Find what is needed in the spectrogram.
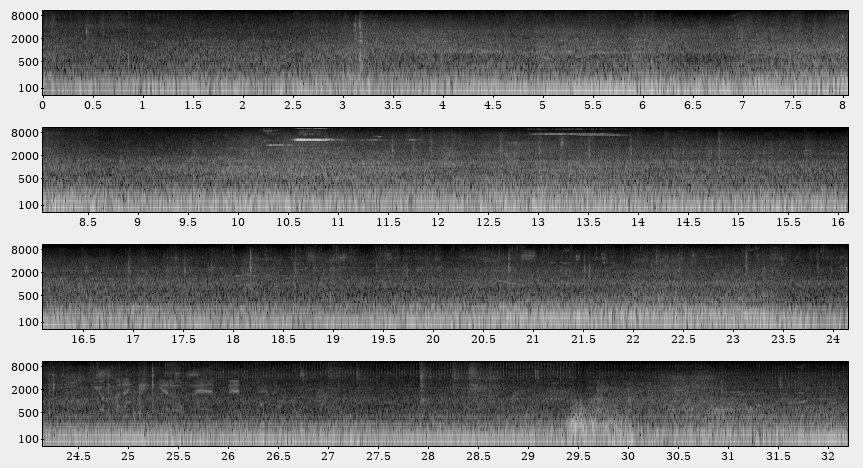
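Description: Wind rumbling on an action camera's microphone and bicycle tyres rolling on paved path while riding. A steady low hum joins in about three quarters of the way through.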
